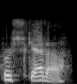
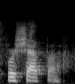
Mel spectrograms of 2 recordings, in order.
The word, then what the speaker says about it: bruschetta: for not saying bruschetta it's not bruschetta it's bruschetta okay so they're just dicks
